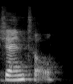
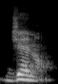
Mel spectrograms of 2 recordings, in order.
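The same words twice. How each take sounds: First: The T sound in the middle is pronounced. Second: The T sound in the middle is dropped. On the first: "Or you could say gentle" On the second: "when I say it quickly as an American English speaker, I often cut the T sound"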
